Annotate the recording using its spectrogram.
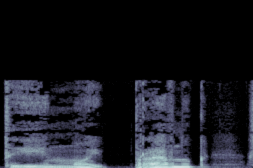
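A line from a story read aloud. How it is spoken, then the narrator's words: Strained, forced words. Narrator (Russian): с трудом выдавил Руслан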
